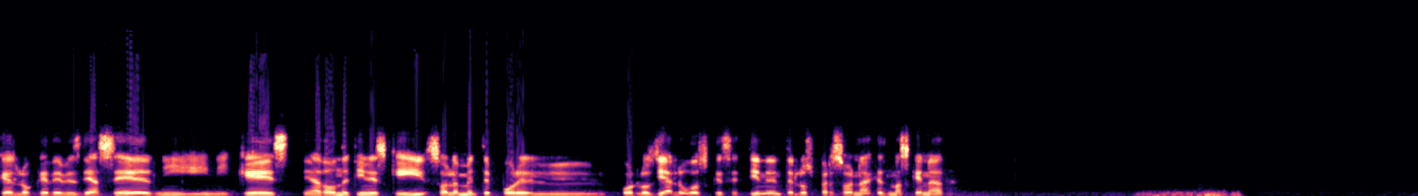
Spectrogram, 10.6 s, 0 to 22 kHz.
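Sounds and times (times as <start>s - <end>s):
speech: 0.0s - 7.4s
draft of wind buffeting the microphone: 0.0s - 10.6s.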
